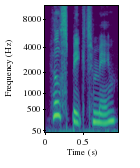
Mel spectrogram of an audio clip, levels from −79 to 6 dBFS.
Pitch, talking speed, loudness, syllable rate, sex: 235 Hz, 245 wpm, -21 LUFS, 4.8 syllables/s, female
